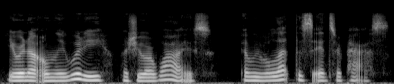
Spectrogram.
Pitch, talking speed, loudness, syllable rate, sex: 180 Hz, 245 wpm, -17 LUFS, 6.1 syllables/s, female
